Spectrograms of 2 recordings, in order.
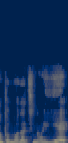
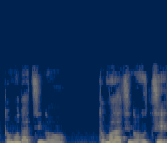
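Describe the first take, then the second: First: "tomodachi no ie", said as the proper version, a little softer; "tomodachi no ie", said as the answer to her mistake; correct phrase. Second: "tomodachi no uchi", said as the learner's mistaken version; "tomodachi no, tomodachi no uchi", said haltingly like the original slip; wrong phrase. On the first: Showing the podcast host the right phrase, "tomodachi no ie". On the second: Retelling her beginner's mistake to a Japanese friend, said as "tomodachi no uchi". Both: Shown as a demonstration. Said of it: "Seharusnya kan".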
